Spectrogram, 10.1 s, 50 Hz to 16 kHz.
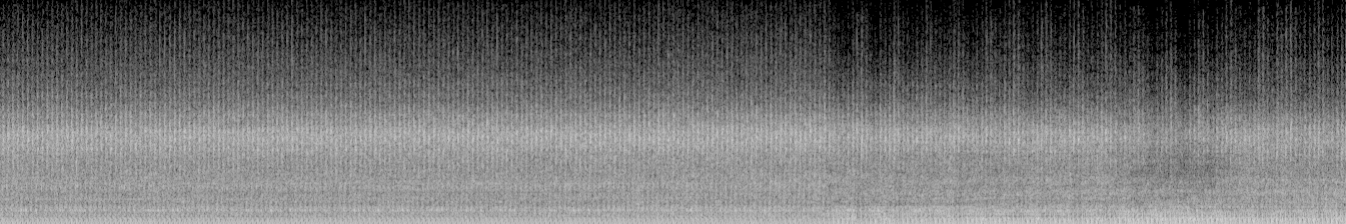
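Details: Briggs & Stratton 2900 psi pressure washer after a carb cleaning for hard starting, low power and only running on choke: steady even single-cylinder drone with load changes as the trigger works. Slight surge off the trigger is common; it runs good.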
